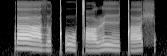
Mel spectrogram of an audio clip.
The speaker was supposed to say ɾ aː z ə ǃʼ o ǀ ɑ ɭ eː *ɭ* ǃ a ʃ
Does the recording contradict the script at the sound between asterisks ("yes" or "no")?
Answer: yes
